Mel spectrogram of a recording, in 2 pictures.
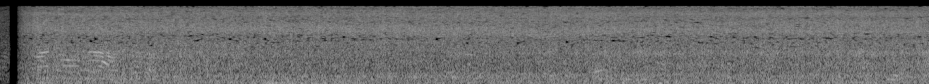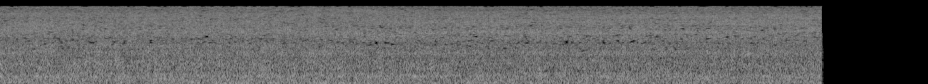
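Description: Loud, steady rush of a small waterfall crashing onto rocks close to the microphone; it cuts off suddenly near the end.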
